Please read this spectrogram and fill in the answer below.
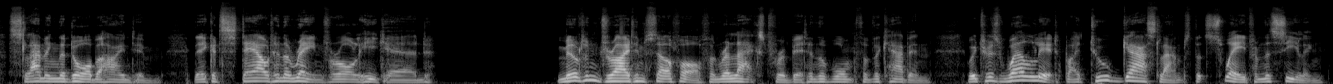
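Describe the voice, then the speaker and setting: Man narrating an adventure audiobook. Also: medium pitch. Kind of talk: scripted dramatic story narration.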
